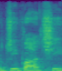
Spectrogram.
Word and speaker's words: Givenchy: a Givenchy shirt or Givenchy shoes, because that's how you say it. It's not Givenchy, it's Givenchy.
